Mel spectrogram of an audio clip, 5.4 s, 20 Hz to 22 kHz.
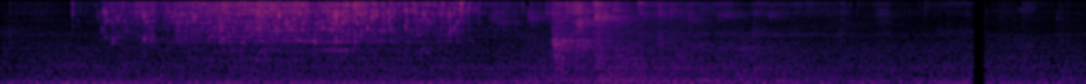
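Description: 200 ml of water is poured onto São Simão clay in a ceramics lab, a continuous splashing, trickling pour with a faint hum underneath and a brief break near the end.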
